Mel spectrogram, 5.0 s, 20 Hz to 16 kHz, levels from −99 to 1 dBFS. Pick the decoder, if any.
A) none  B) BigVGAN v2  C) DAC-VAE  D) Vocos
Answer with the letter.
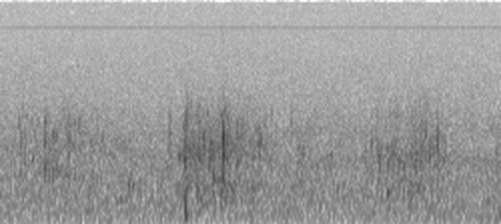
A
